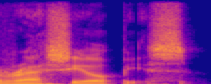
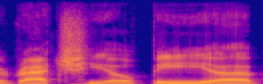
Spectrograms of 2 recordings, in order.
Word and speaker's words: Raciopi: If you're watching me over on Lombard, the Italian side of my family were the Raciopis. Here in America we say Racciopi, but I believe the Italian pronunciation is Raciopi.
